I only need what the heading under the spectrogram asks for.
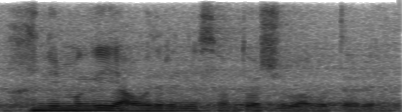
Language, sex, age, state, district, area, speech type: Kannada, male, 18-30, Karnataka, Davanagere, rural, spontaneous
